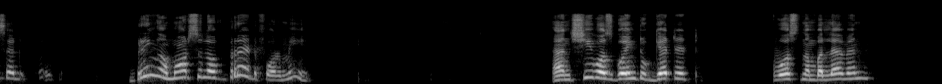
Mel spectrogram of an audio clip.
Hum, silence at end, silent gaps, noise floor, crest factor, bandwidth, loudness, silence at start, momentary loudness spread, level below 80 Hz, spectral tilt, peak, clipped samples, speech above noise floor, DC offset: none; 0.75 s; 0.87-0.92 s, 3.93-4.24 s, 5.22-5.40 s, 7.52-7.60 s; -87 dBFS; 22 dB; 11.5 kHz; -21 LUFS; 0 s; 15 LU; -72 dBFS; -3 dB/octave; -2 dBFS; under 0.1%; 67 dB; under 0.1%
